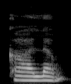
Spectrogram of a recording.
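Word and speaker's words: column: ಇದಿಷ್ಟರಲ್ಲೂ L silent ಆಗಿದೆ N silent ಆಗಿರುವಂತ ಪದಗಳು ಎ ಯುಟಿ ಯುಎನ್ ಎಂಎಂ N atom ಅಂದ್ರೆ ಶರತ್ಕಾಲ ಹಚ್ ವೈ ಎಂ ಎನ್ ಹೈ ಅಂದ್ರೆ ಸ್ತೋತ್ರ ಸಿಓ ಎಲ್ ಯುಎಂ ಎನ್ ಕಾಲಂ ಅಂದ್ರೆ ಸ್ತಂಭ ಇವು ಮೂರು ಪದಗಳಲ್ಲಿ ಎನ್ ಸೈಲೆಂಟ್ ಆಗಿದೆ ಟಿ ಸೈಲೆಂಟ್ ಆಗಿರುವಂತ ಪದಗಳು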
